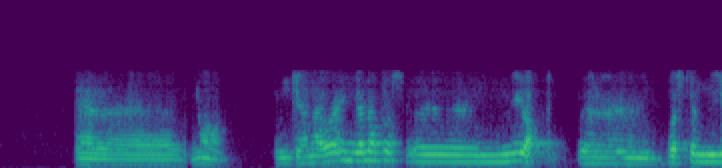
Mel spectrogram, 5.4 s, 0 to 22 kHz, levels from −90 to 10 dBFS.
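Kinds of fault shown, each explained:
GSM full-rate codec: the speech is rebuilt from a vocal-tract model driven by sparse pulses, so it sounds plainly buzzy and gravelly, squeezed into a band of 200 Hz to 3.6 kHz.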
